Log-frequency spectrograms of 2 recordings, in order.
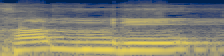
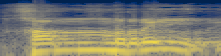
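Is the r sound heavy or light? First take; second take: light; heavy. First: The r is pronounced light and thin. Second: The r is pronounced heavy and thick. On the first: The speaker calls it right. "റ ഇനി എപ്പോൾ കസ്റ വന്നാലും തർക്കീക്ക് ചെയ്യണം" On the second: The speaker calls it wrong. "ഖംറി എന്ന് പറയരുത്"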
